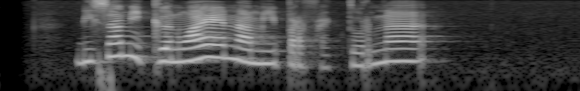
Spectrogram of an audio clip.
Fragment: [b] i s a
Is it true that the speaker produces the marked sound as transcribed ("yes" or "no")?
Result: yes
